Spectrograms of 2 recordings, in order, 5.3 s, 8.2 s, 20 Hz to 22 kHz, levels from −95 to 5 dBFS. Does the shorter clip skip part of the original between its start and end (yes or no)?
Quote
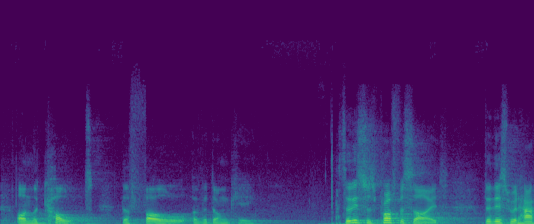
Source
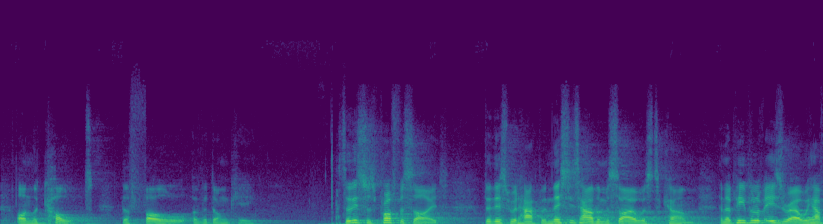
no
